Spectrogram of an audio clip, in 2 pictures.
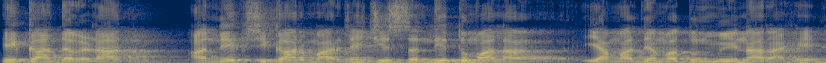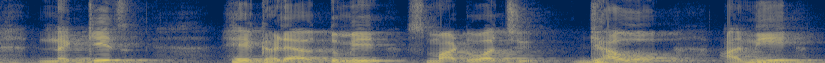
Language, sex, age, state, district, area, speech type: Marathi, male, 18-30, Maharashtra, Satara, urban, spontaneous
